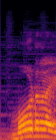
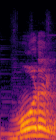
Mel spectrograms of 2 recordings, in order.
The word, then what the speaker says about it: modal: கேன் அப்படிங்கிறது மோடல் அப்படிங்கிற ஹெட்டிங்கில் வருது. சிலர் இதை மாடல் அப்படின்னு ப்ரொனவுன்ஸ் பண்ணுவாங்க, அது தவறு. இது மோடல், MODAL. இட்ஸ் அ மோடல், நாட் மாடல்.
